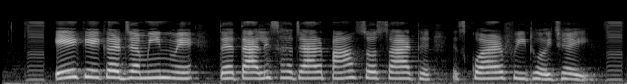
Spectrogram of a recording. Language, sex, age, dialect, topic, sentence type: Magahi, female, 31-35, Western, agriculture, statement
